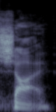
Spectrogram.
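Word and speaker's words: Shai: you look at that it's spelled SH AI that says shy but that's that supposed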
